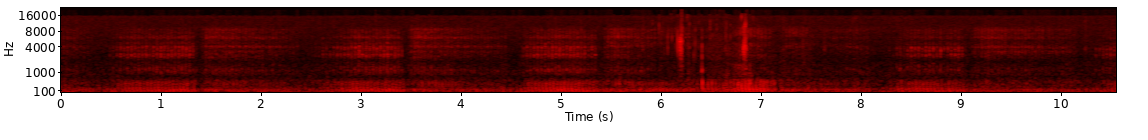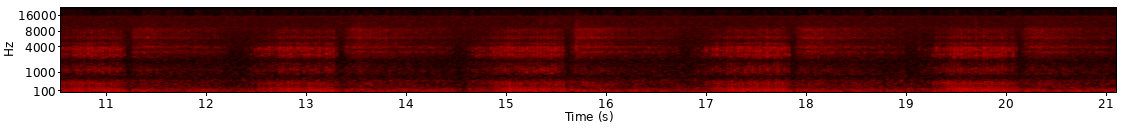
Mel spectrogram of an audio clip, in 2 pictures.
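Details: Cat relaxing at bedtime, purring in a long even rumble that swells and fades in regular breaths roughly every one and a half seconds, with a brief faint click midway.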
